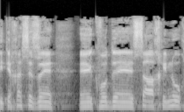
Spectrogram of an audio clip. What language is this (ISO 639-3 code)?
heb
